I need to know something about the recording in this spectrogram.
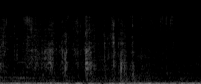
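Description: A handful of wet sand-clay mixed with small gravel being pushed and pressed by hand into a crack in a compressed earth brick wall: faint gritty scraping and crackling of the mix against the brick.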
